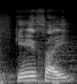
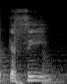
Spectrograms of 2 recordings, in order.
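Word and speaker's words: ξ: इसे केएसआई या कैसी भी प्रोनाउंस किया जाता है।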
